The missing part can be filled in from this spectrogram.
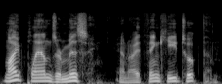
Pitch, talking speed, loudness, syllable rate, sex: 125 Hz, 270 wpm, -20 LUFS, 5.9 syllables/s, male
